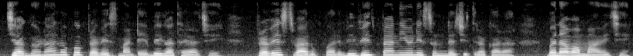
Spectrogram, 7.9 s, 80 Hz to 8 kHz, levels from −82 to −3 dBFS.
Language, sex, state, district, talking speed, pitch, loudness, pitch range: Gujarati, female, Gujarat, Valsad, 130 wpm, 210 Hz, -17 LUFS, 175-250 Hz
